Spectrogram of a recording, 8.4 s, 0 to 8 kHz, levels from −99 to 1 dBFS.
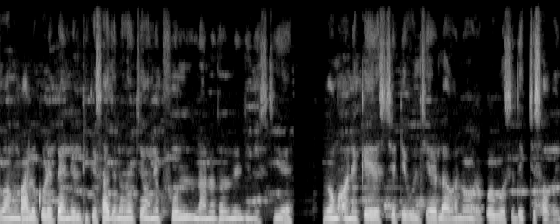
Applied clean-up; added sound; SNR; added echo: none; none; none; none.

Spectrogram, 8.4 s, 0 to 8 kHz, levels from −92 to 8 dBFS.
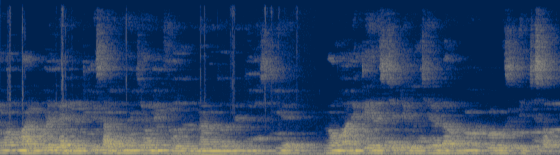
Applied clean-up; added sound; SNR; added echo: none; Engine / Car; 19 dB; reverberation time 1.2 s.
